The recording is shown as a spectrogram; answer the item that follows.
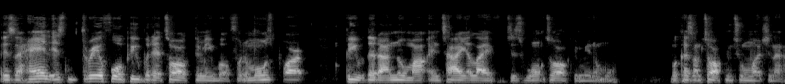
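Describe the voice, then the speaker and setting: An unremarkable speaking voice at a fairly quick pace. The intonation stays fairly even, and the sound is dry and close with no echo. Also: man. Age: 40s. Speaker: spoken word artist. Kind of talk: interview testimony.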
